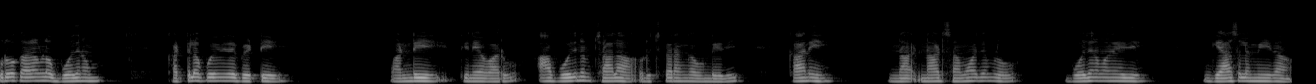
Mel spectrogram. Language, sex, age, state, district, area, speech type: Telugu, male, 18-30, Telangana, Mancherial, rural, spontaneous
